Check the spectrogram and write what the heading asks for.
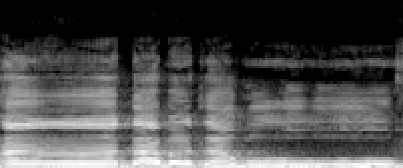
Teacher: نون ساکن کے بعد تا حرف اخفا میں سے ہے، تو یہاں پر اخفا ہوگا، یعنی غنہ زمانی کر کے پڑھیں گے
